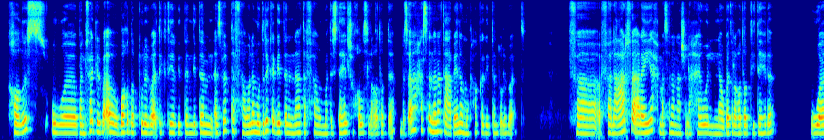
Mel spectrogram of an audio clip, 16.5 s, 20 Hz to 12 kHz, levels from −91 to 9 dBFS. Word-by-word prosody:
خالص، 220 +7 +1
وبانفجر 200 +2 +2
بقى 220 -1 +6
وباغضب 210 +2 +3
طول 210 +1 0
الوقت 205 +1 +2
كتير 210 -1 -2
جدًا 200 0 -5
جدًا 200 +2 -2
من 195 -3 -3
أسباب 240 +5 -2
تافهة 240 -5 -5
وأنا 200 +3 +1
مدركة 225 +4 +3
جدًا 215 -2 +2
إنها 200 +1 -2
تافهة 205 0 -7
وما 185 -1 -6
تستاهلش 200 +4 -2
خالص 200 -2 -2
الغضب 190 +1 -5
ده، 245 - -5
بس - - -6
أنا 270 - +3
حاسة 270 +1 -1
إن 225 - +3
أنا 235 +2 0
تعبانة 200 -1 +1
ومرهقة 200 +1 -7
جدًا 195 +1 -8
طول 195 - -6
الوقت. 195 - -7 0.8
ف 205 - -5 0.5
فلا 195 -2 -2
عارفة 240 +5 +5
أريح 215 +6 +3
مثلًا 205 -3 -5
عشان 185 +3 -5
أحاول 195 -2 -2
نوبات 180 +2 +1
الغضب 190 0 +1
دي 190 0 -11
تهدا، 200 +2 -3 0.7
و 195 - 0
205 Hz, 160 wpm, -25 LUFS, 195-215 Hz, 0.8 s, بقى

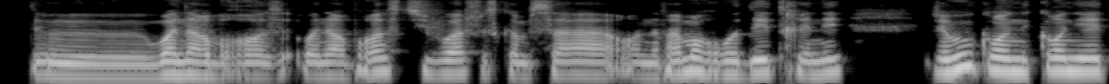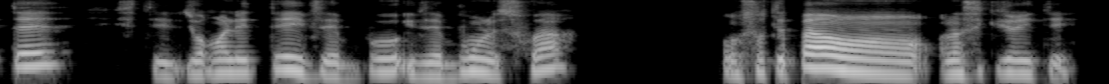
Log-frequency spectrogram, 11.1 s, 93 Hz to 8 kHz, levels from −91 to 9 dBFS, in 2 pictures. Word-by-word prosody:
de 135 -3 -2
Warner 155 +2 +2
Bros 145 +1 -4 0.2
Warner 145 -1 -1
Bros, 175 +2 -1
tu 180 - -8
vois, 165 0 -1
choses 170 - -12
comme 150 -3 -7
ça, 155 0 -2
on 145 -1 -6
a 140 - -5
vraiment 180 +3 +2
rôdé, 160 +1 0
traîné. 170 +1 -4 0.5
J'avoue, 195 +7 +5
quand 195 -4 +4
on - - +4
quand 190 +2 0
on 185 - +4
y 185 - +5
était, 235 +8 +1 0.3
c'était 150 - -11
durant 160 +3 -4
l'été, 175 +4 -1
il 185 - 0
faisait 150 -3 -4
beau, 180 +8 -5
il - - -7
faisait 145 - -2
bon 180 +8 -1
le 170 - -2
soir, 205 +3 -5 0.7
on - - -7
se - - -11
sentait - - -5
pas 225 -1 +9
en 170 -6 +5
en 160 - -5
insécurité, 170 +1 -6
165 Hz, 215 wpm, -23 LUFS, 150-185 Hz, 0.7 s, pas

